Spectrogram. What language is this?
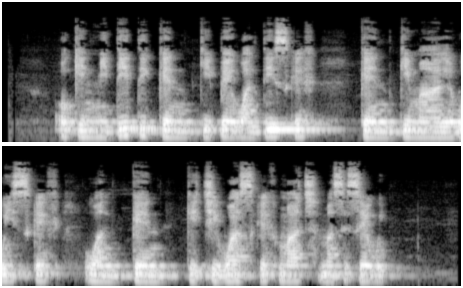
Orizaba Nahuatl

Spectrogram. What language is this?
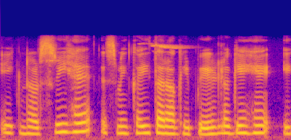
Hindi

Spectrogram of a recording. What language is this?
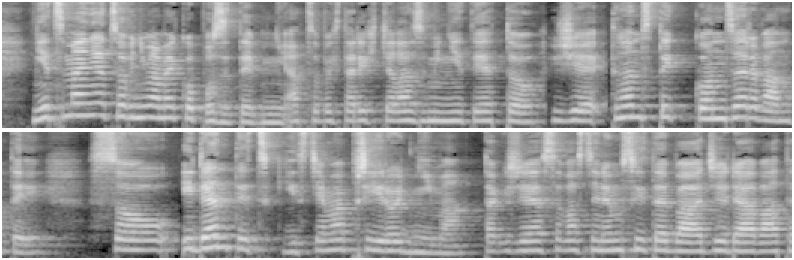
Czech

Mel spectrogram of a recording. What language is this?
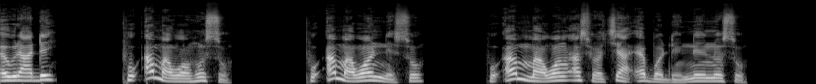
Akan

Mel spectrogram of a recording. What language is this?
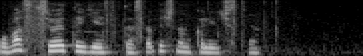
Russian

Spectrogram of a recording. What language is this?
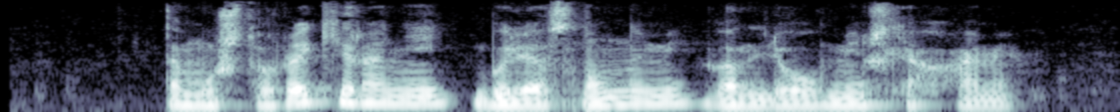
Belarusian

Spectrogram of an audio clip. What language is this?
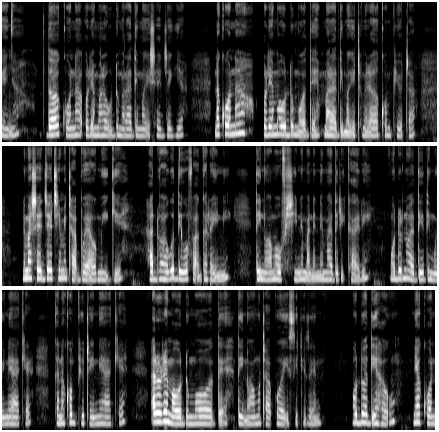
Kikuyu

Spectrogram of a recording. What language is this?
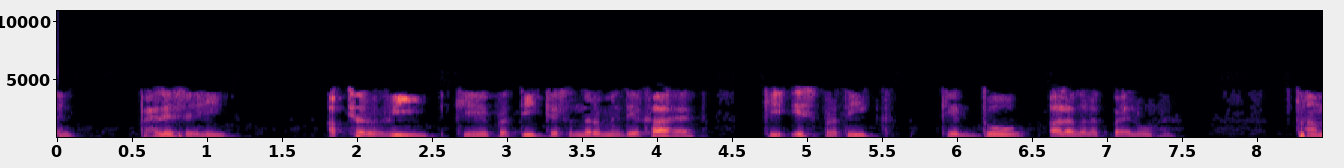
Hindi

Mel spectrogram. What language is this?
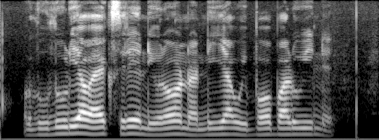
Kikuyu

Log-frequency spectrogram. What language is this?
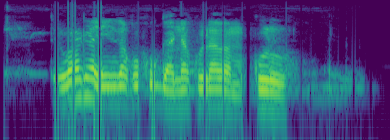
Ganda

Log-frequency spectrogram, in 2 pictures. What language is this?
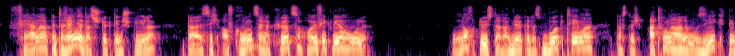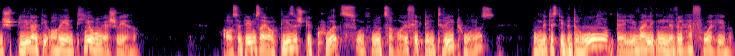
German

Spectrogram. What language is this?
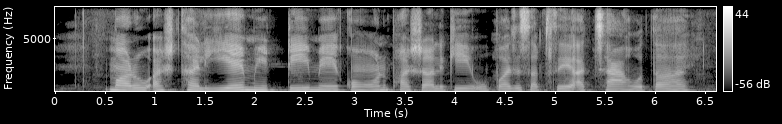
Magahi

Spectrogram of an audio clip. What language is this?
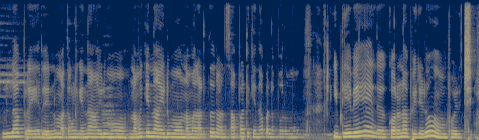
Tamil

